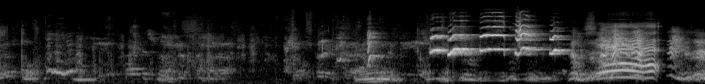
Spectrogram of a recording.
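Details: Shiba Inu puppies, in a group with a black Shiba, give high, wavering whines and short yips, with a person talking throughout.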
